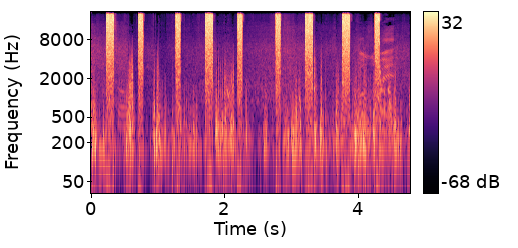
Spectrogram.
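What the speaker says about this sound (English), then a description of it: "This is how windy it got and how cold it is." Strong blizzard wind buffets the microphone in harsh, repeated loud gusts and blasts, with rumbling wind roar between them outdoors in freezing conditions.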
